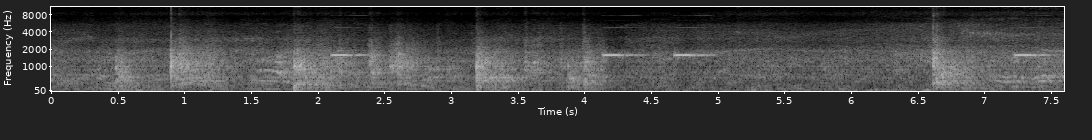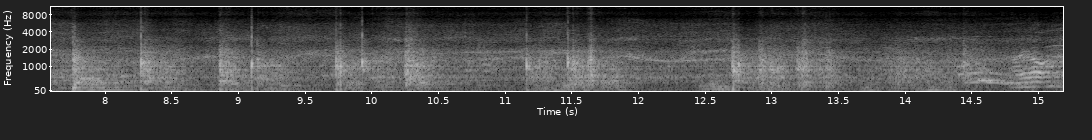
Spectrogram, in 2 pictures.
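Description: Busy hall sound at a 1/12-scale RC car race: repeated sharp knocks and clatters of cars striking the track barriers, several short high beeps, and indistinct voices echoing in the room.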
